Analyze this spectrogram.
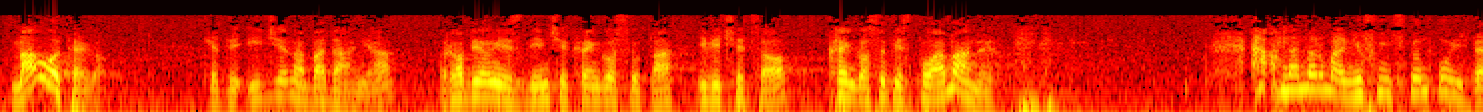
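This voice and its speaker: A man preaching a sermon, telling a personal story with emotion and rising to loud, impassioned peaks. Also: a little high, a little hiss or hum. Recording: muffled sound with long hall reverb.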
